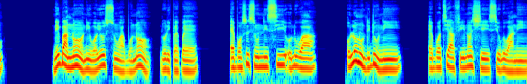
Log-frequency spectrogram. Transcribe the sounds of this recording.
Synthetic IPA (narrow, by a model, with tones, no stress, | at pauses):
nĩ˨˦ɡ͡ba˦˨nãː˦˨nĩ˧i˨wɔ˨˧˦joː˦˨sũ˧a˨ɡ͡bo˨˦nãː˦˨ | lo˨˦ɾi˦k͡pɛ˧k͡pɛ˧ | ɛ˧bɔ˧sĩ˦sũ˧nĩ˧si˦o˧lu˦wa˧ | o˧lo˦ɾ̃ũ˦˨di˨˦dũ˦˨nĩ˧ | ɛ˧bɔ˧tʰi˦a˧fi˧nã˦˨ʃe˧si˦o˧lu˦wa˧nĩ˧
